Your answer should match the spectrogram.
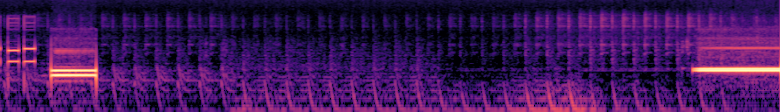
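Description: Telephone dialing tones as a backup directory assistance number is dialed: two quick beeps and a longer tone burst, then a stretch of low buzzy line noise with faint rhythmic clicks, ending in a loud, steady tone.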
